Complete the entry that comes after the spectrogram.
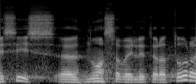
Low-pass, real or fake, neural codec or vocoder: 19.8 kHz; real; none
